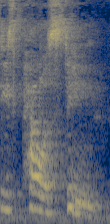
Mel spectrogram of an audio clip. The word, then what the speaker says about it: East Palestine: name of the town it's East Palestine not Stein and East Palestine off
